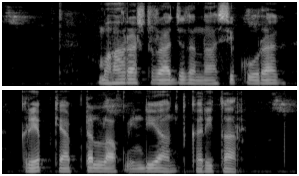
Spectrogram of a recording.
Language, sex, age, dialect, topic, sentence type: Kannada, male, 25-30, Northeastern, agriculture, statement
